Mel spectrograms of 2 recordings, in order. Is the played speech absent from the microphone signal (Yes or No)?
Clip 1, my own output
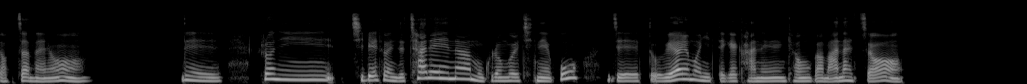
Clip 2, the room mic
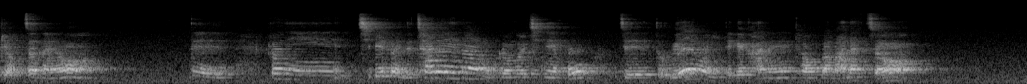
No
